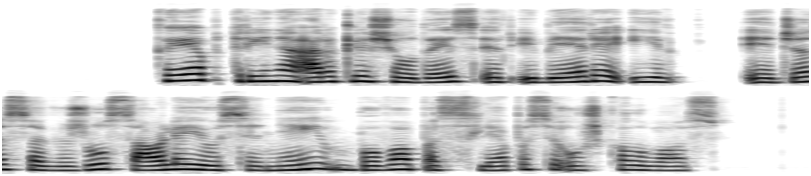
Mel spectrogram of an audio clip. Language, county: Lithuanian, Kaunas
